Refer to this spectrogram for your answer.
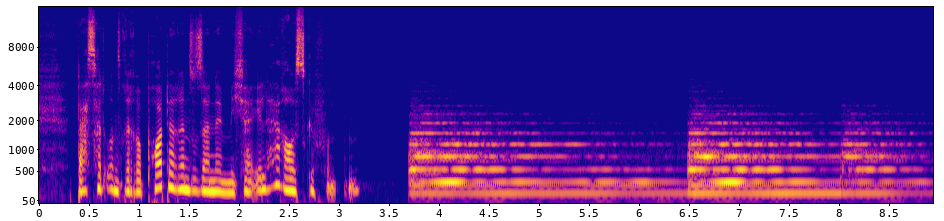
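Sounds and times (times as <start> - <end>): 
speech: 0.4 - 4.0
church bells ringing: 3.7 - 8.9.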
